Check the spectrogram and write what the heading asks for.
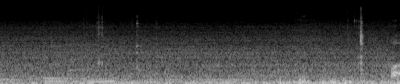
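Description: Steady low rumble of a car's engine and tyres heard inside the cabin while driving.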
